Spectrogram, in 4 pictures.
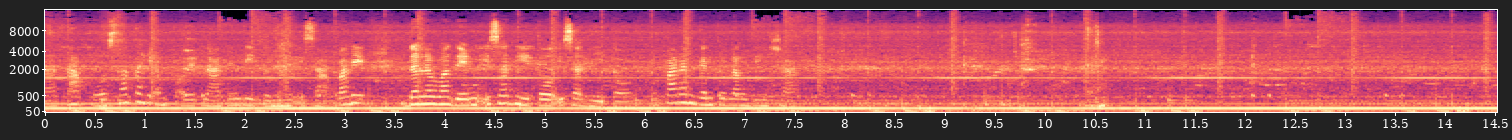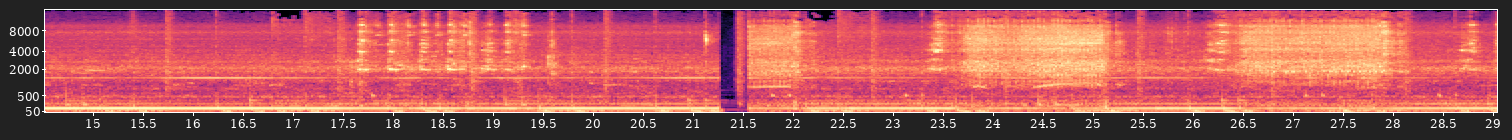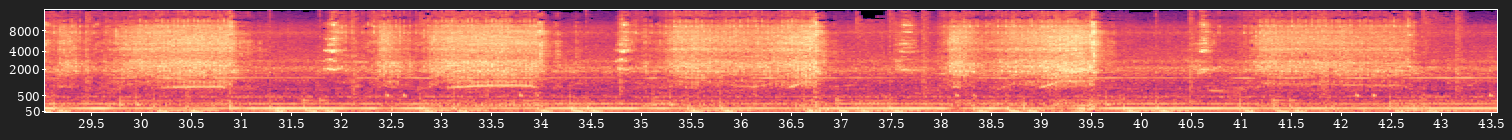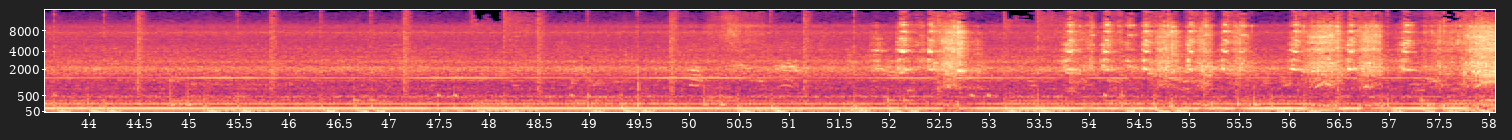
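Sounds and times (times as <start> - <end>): sewing machine motor humming: 0.0 - 44.3, 49.4 - 58.0
sewing machine stitching fabric: 23.7 - 25.3, 32.0 - 34.2.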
